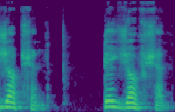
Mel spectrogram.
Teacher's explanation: We will pronounce a little y sound in it. हम इसमें थोड़ी सी ये की जो है साउंड थोड़ा सा टेस्ट दे देंगे.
